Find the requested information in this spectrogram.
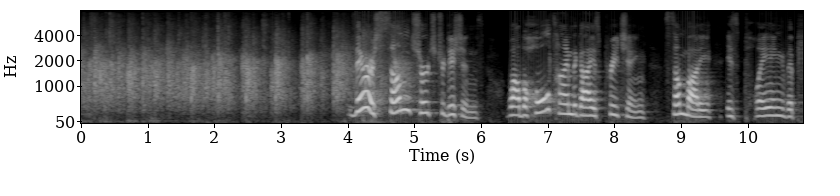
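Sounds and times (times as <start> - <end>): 
audience clapping: 0.0 - 5.1
speech: 4.1 - 10.8.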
